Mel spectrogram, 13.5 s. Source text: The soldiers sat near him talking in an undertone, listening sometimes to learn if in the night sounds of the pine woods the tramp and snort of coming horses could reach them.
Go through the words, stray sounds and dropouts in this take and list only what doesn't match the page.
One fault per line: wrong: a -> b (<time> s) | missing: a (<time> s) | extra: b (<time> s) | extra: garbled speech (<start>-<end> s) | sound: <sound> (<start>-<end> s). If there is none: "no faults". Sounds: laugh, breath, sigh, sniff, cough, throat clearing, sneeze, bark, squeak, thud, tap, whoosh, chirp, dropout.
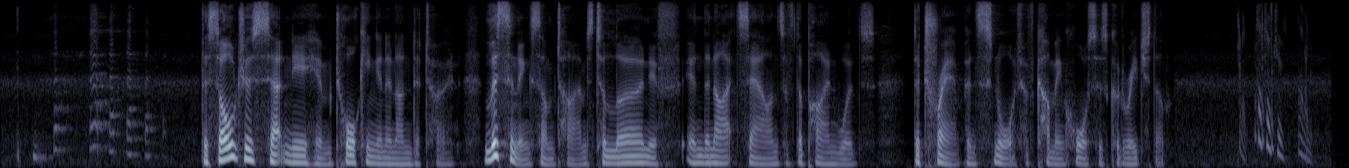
sound: laugh (0.1-1.7 s)
sound: chirp (12.4-13.1 s)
